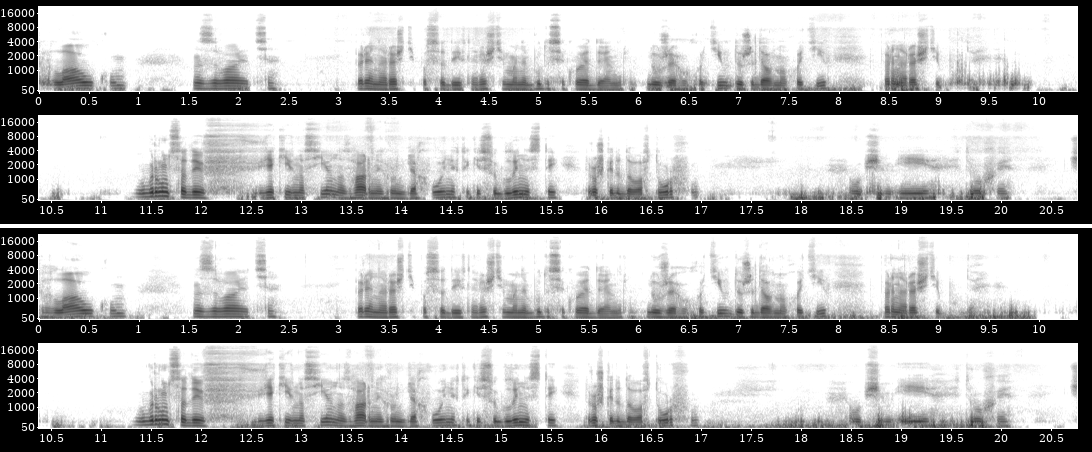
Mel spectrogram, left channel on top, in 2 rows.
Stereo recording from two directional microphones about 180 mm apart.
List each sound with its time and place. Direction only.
0.1 s speech: 35° right (ahead or behind)
11.3 s speech: 20° right (ahead or behind)
18.6 s speech: 35° right (ahead or behind)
